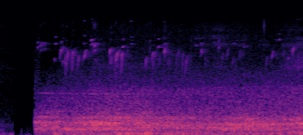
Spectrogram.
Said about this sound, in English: Those are the sounds from my tiny garden, sitting in Bristol. Bird song, the roar of the city beginning in the morning. A plane flying overhead, which is quite unusual.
